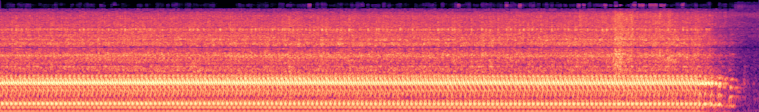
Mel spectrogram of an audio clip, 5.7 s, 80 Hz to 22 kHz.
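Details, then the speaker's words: Vacuum pump bagging a composite motor tube: a steady electric drone that runs without cycling off because of bag leaks. Plugging the leaks lengthens the off periods; vacuum rose from about 7 to 12.5 pounds. "so as you slowly plug the leaks you kind of know you're gaining by how much time there is in between periods of the vacuum being on"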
